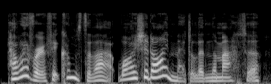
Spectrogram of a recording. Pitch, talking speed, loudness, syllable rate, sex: 225 Hz, 290 wpm, -18 LUFS, 7.4 syllables/s, female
